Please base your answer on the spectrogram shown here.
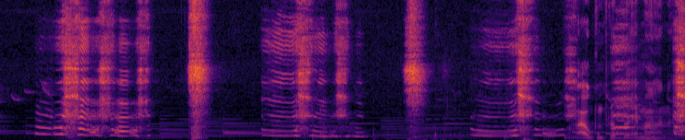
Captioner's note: crying sound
